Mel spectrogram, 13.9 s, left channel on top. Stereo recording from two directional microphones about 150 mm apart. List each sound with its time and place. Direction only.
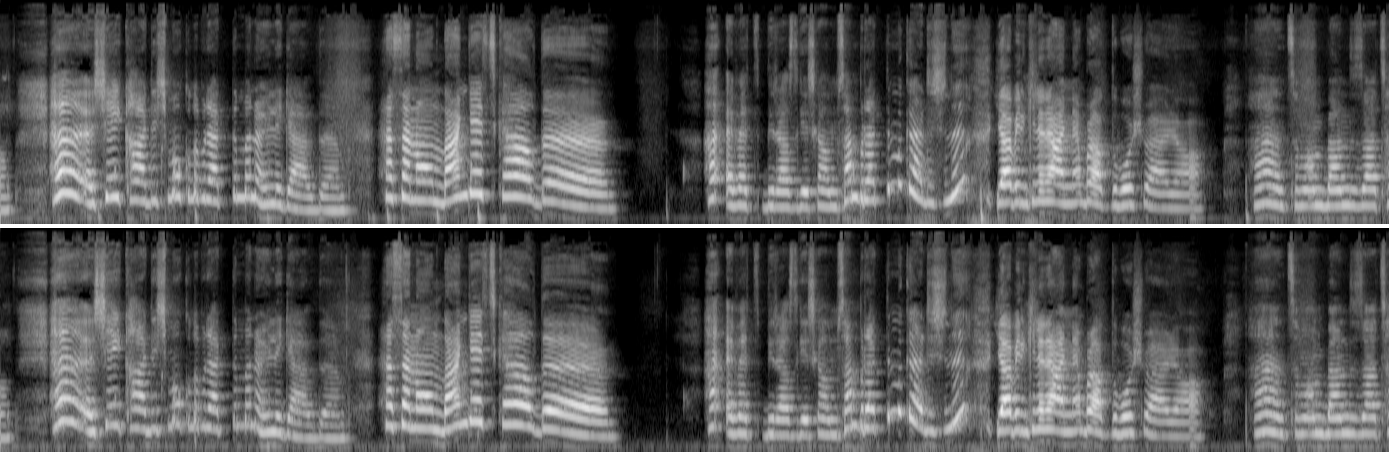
0.3 s a child's voice: 40° left (ahead or behind)
3.6 s a woman's voice: centre (ahead or behind)
7.0 s a child's voice: 40° left (ahead or behind)
9.6 s a woman's voice: 5° left (ahead or behind)
12.5 s a child's voice: 40° left (ahead or behind)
